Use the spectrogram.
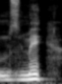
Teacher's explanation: casi la U no se pronuncia, es como msme, algo así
